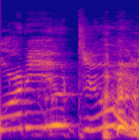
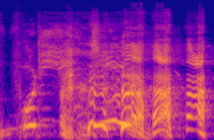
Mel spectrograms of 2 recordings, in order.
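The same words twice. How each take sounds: First: Much higher, slow, baffled coworker voice; a coworker baffled at him gulping smoke, high and slow; incredulous coworker. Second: Much higher and very slow, laughing through it; laughing coworker. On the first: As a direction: drag it out in disbelief. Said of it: "one of my coworkers is like". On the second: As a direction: ask it cracking up in disbelief. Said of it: "He goes". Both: Retold or imitated.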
